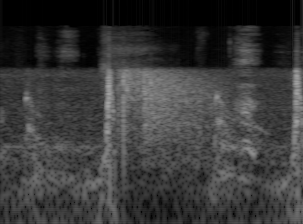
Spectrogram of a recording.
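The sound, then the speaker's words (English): Two sharp whip cracks in a cattleman's crack style, each preceded by a quick swishing whoosh of the lash, loud, with no voices. “My is a slight variation on a more familiar crack called the cattleman's crack. The cattleman's crack looks like this.”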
